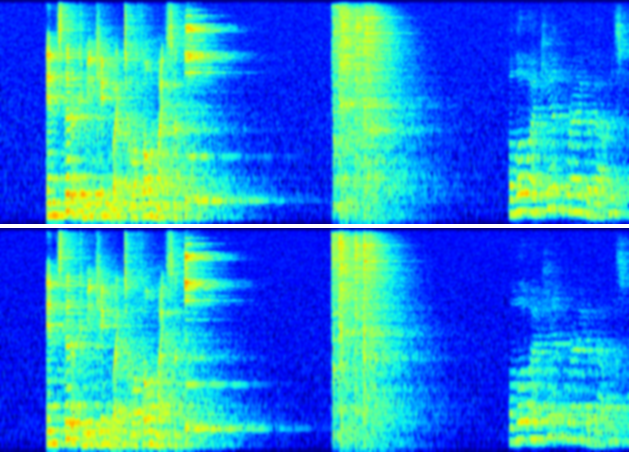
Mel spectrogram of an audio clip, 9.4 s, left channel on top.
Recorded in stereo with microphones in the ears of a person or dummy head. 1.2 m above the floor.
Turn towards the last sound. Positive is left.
turn(degrees=65)  # may be behind; listen again after turning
